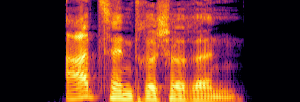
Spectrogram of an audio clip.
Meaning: inflection of azentrisch: 1. strong genitive masculine/neuter singular comparative degree 2. weak/mixed genitive/dative all-gender singular comparative degree
- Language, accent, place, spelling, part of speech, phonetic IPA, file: German, Germany, Berlin, azentrischeren, adjective, [ˈat͡sɛntʁɪʃəʁən], De-azentrischeren.ogg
